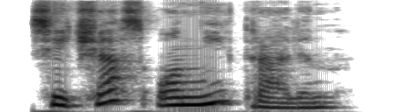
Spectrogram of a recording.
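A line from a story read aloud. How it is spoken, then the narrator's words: Quiet reply. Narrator (Russian): также тихо отозвалась она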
